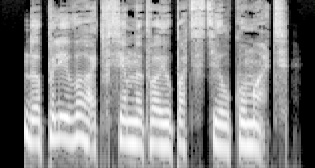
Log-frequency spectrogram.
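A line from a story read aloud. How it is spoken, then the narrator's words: Venomous hiss. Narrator (Russian): зашипела служанка, ядовито сощурившись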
